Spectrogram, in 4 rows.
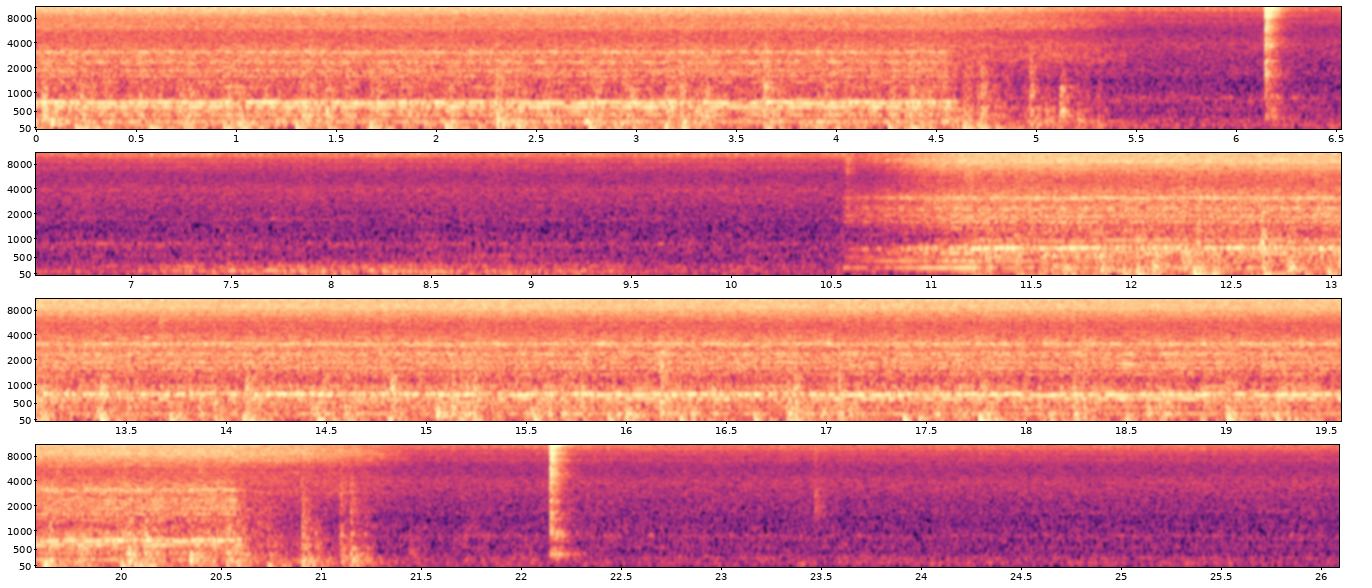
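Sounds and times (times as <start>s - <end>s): washing machine motor whine: 0.0s - 5.6s, 10.6s - 21.5s
sharp click: 22.1s - 22.3s.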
